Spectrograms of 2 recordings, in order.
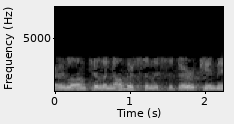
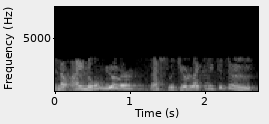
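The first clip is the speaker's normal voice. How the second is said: high, louder insistence; insistent; 10 semitones higher, 4 dB louder than usual. Retold or imitated. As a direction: press the point hard, pitched up. Lawyer insisting to colleague.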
